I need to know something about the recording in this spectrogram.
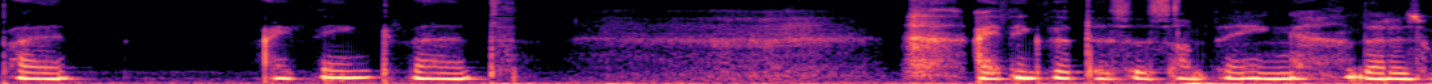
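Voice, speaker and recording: A very breathy woman speaks softly and slowly, often slipping into a whisper. Her tone is mellow and she talks in a hesitant, self-effacing, chatty way, in the style of an ASMR roleplay. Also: mid-range voice. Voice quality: soft, breathy, half-whispered. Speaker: ASMR roleplayer playing a makeup competition contestant. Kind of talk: soft-spoken ASMR roleplay.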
